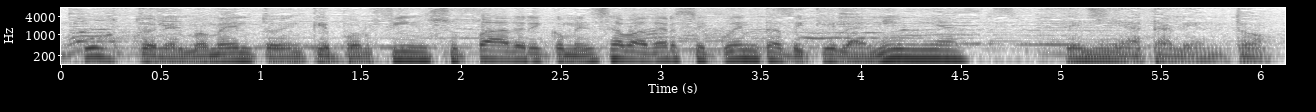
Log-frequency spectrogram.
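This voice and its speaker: A man's voice: fairly low pitch, big pitch swings, moderate pace, over music. A man reading scripted narration for a radio soap.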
